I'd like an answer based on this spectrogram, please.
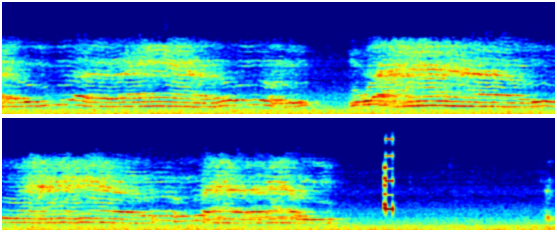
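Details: Played-back cat, previously angry, suddenly talking in cat language. Three long, loud, tonal meows with slowly bending pitch, each lasting two to three seconds with brief gaps, then a single sharp click near the end.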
